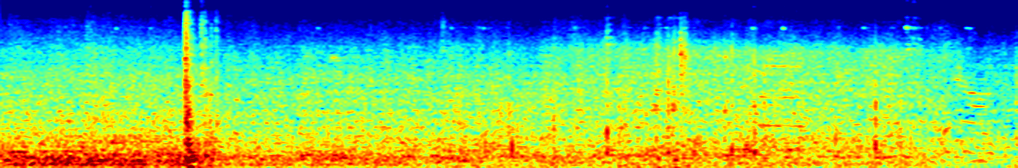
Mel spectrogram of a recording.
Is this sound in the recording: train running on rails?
yes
